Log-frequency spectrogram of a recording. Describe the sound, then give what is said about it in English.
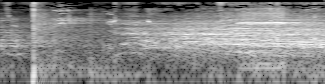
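A hard volleyball spike lands as one sharp slap near the start, in a Bingham vs Olympus boys varsity region game, the ball deflecting off a player out of bounds. Gym noise and voices swell steadily afterward. “Hard spike from Olympus and deflects off Bingham out of bounds.”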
